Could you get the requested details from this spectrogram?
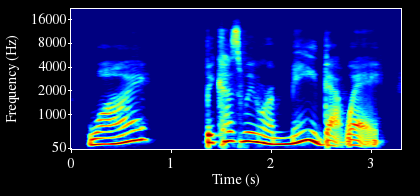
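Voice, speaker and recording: A dark, mellow tone at a very slow pace with ordinary pitch variation. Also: woman. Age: 50s. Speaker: podcast host, communications consultant. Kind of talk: solo podcast talk.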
